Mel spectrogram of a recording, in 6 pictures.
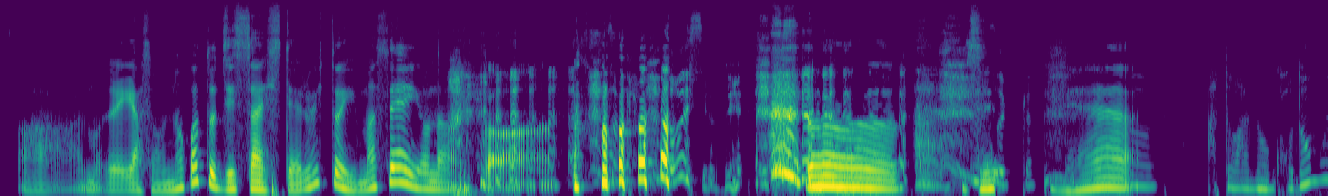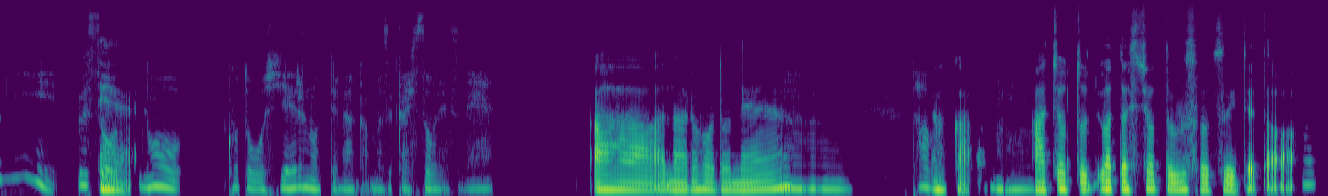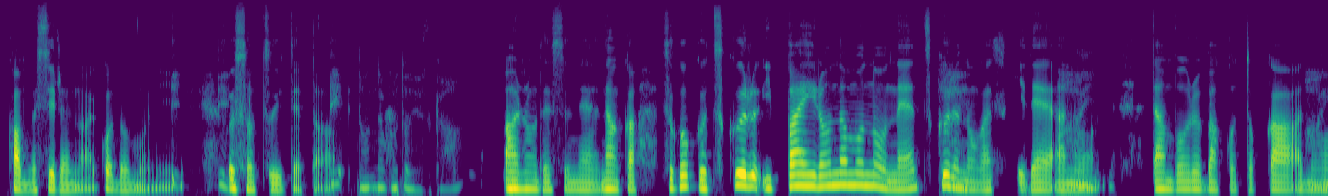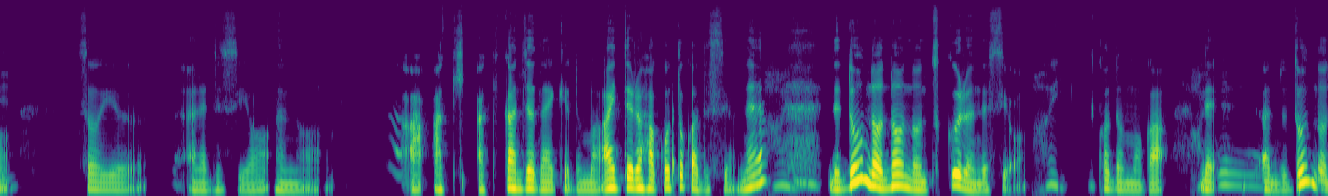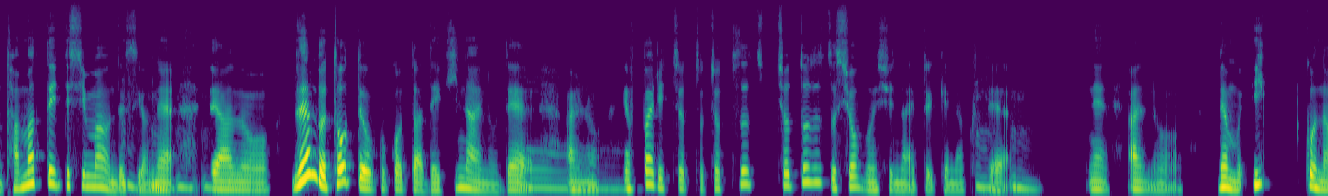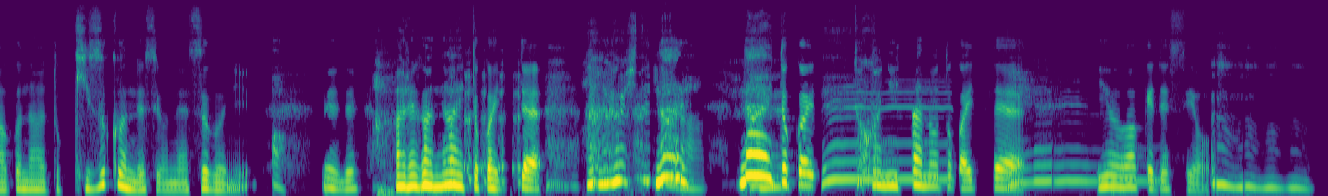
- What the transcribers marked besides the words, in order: laugh; laughing while speaking: "そっか、そうですよね"; laugh; other background noise; tapping; laugh; put-on voice: "ええ、ない、ない"; drawn out: "ええ"
- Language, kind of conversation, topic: Japanese, unstructured, 嘘をつかずに生きるのは難しいと思いますか？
